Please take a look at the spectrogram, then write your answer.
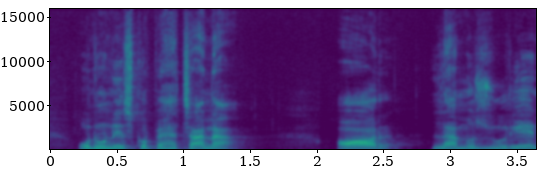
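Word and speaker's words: Le Mesurier: सबसे पहले 1856 में एक रेलवे इंजीनियर ले मजूरिये, स्पेलिंग या फ्रेंच नाम है LEMESURIER, लेकिन इसका उच्चारण होता है ले मजूरिये।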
